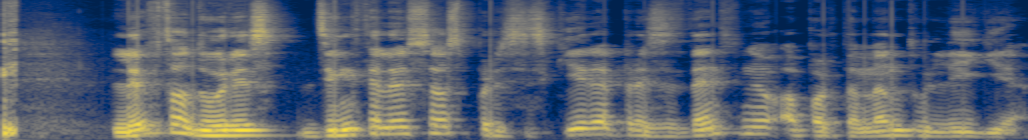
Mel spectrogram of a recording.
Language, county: Lithuanian, Klaipėda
